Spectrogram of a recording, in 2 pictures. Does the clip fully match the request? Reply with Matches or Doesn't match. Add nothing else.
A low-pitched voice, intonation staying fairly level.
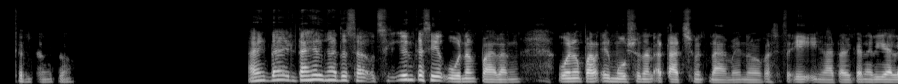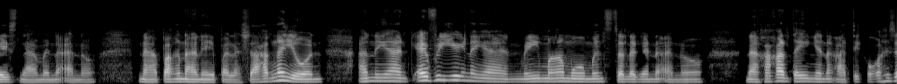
Doesn't match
